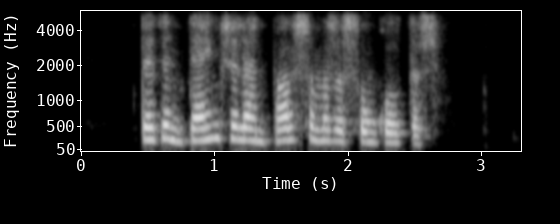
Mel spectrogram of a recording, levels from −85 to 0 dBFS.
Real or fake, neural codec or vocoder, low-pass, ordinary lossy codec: fake; vocoder, 44.1 kHz, 128 mel bands, Pupu-Vocoder; 5.4 kHz; Opus, 16 kbps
